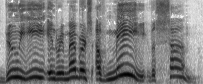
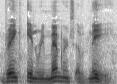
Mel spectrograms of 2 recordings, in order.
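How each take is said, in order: First: "me" leaned on, the whole line slow, high and loud; "Do ye in remembrance of me", dwell on "me" with a slow, loud rise; stress on me. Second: Said in the usual way. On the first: Shown as a demonstration. Teacher reading Jesus' words aloud, stressing "me" slow and loud. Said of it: "in contrast to that". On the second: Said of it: "how would you say that?".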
